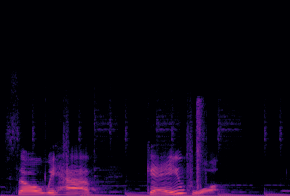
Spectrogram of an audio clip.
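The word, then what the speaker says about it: 给我: They are both third tones, which means the first third tone needs to change to the second tone. So we have 给我，给我，给你，给你。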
